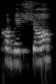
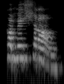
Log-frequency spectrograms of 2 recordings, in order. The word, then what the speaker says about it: Comissiong: Comissiong. Comissiong.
